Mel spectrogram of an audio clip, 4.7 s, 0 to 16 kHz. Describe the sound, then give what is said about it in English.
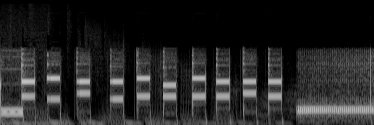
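A quick burst of dial tone, then ten evenly spaced beeps as a phone number is punched in to call a listener's mother on Star 99.9 radio, each a two-pitched tone, followed by a steady, lower humming line tone. No voices. “Will you stick around while we call this first mom?”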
